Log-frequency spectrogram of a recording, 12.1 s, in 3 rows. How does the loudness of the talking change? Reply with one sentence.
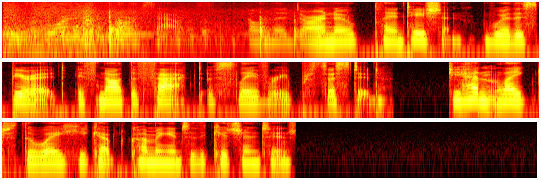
The volume of the talking goes up.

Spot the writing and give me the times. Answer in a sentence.
You can hear the writing from 0.0 to 2.6 s.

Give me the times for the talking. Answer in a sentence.
The talking can be heard from 0.0 to 10.2 s.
